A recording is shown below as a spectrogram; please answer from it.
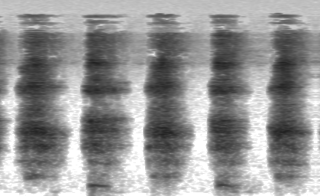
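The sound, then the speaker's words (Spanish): Rhythmic breathing in a guided breathing exercise: five full, loud, airy breaths follow the tail of an earlier one. Each lasts about a third of a second, and brief silences separate them in an even pattern. “Y empieza a inhalar y exhalar, inhala y exhala.”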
